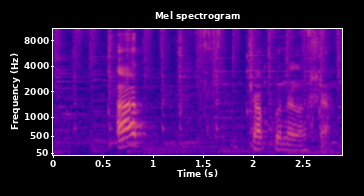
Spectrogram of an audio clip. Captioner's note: Crunch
